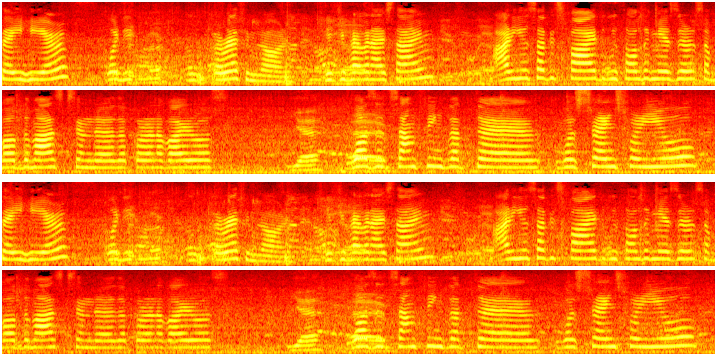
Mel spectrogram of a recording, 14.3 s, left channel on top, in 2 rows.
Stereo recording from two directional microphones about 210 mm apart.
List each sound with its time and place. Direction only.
0.0 s a woman's voice: 10° left (ahead or behind)
10.0 s speech: centre (ahead or behind)
11.1 s a woman's voice: 20° left (ahead or behind)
